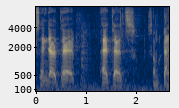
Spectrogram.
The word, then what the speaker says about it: AT-AT: I think it's supposed to be pronounced Atat. Atat. Yeah. Well, you can go Supposed to on. call it AT-AT? Yeah, Atat the Walker. creator I think clarified it at some point. It's like Atat.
